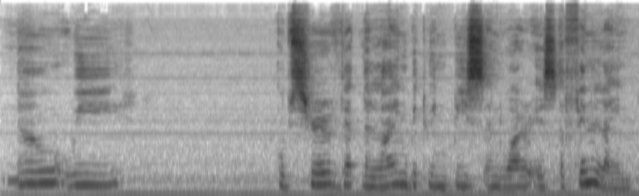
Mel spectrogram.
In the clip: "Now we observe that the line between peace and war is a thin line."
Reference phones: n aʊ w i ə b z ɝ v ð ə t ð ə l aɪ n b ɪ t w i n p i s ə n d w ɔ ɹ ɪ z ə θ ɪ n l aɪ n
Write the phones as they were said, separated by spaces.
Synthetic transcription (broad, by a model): n aʊ w i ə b s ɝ v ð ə t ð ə l aɪ n b ɪ t w i n p i s ə n d w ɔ ɹ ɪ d ə f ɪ n l aɪ n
